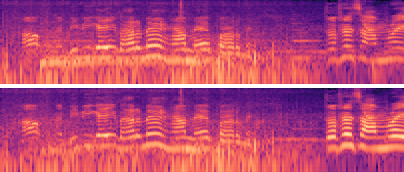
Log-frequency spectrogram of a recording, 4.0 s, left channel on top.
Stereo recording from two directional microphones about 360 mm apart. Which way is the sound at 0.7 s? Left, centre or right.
Centre.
